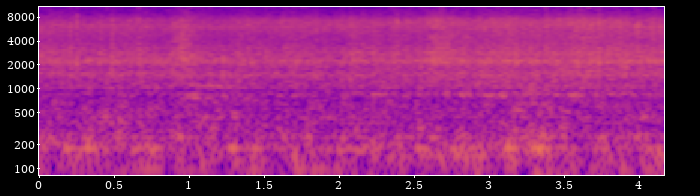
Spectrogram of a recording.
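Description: Red bell pepper strips sizzling steadily in hot oil in a frying pan as they are sautéed and stirred.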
